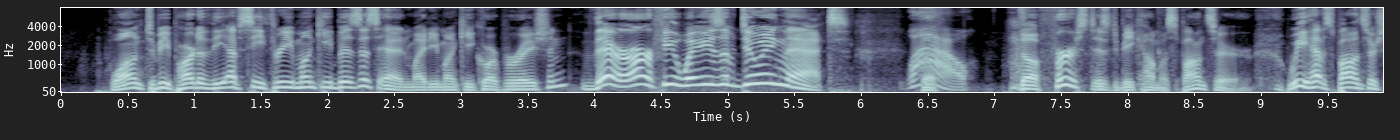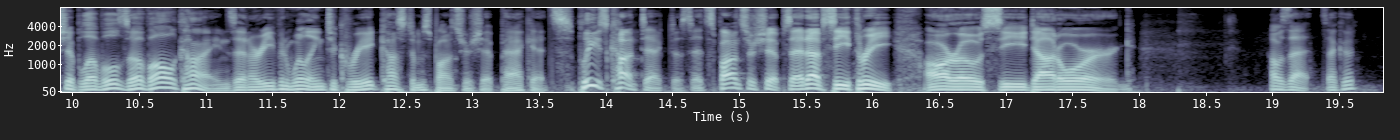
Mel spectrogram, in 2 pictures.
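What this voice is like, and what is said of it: Over-the-top radio announcer voice. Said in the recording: “radio announcer voice ... Over the top”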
